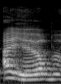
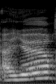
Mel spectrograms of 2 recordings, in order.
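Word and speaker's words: iHerb: énormément c'est le site ailleurs donc il y a beaucoup de bien se passer c'est quoi c'est ailleurs c'est heure c'est donc ailleurs ça s'écrit i.herb c'est un site en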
